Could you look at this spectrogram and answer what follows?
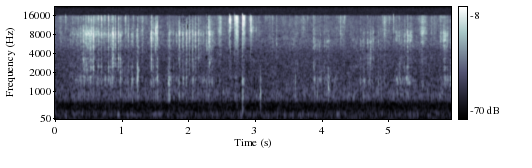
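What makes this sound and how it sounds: A wooden stylus scratches details into a flat, black-coated scratch art paper sheet. The result is a quiet run of short, dry, bright scratching strokes, rough and irregular, with hardly any low end.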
